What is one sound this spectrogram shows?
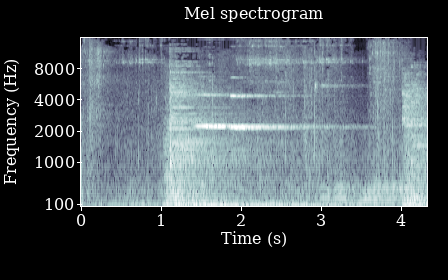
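A heavy metal gate grinds open.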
